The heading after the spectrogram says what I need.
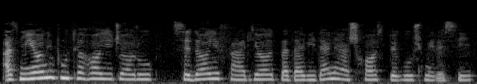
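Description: Woman narrator, measured somber audiobook reading, husky mellow voice, dull lo-fi. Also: a little high, fairly even intonation. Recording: dull lo-fi recording.

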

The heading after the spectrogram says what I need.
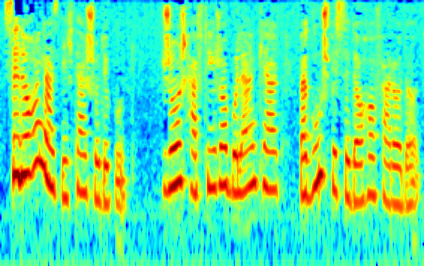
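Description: A woman reads an audiobook in a measured, somber way. Her voice is mellow and husky and sits a bit high, and the lo-fi recording sounds dull. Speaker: narrator. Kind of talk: audiobook narration.

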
